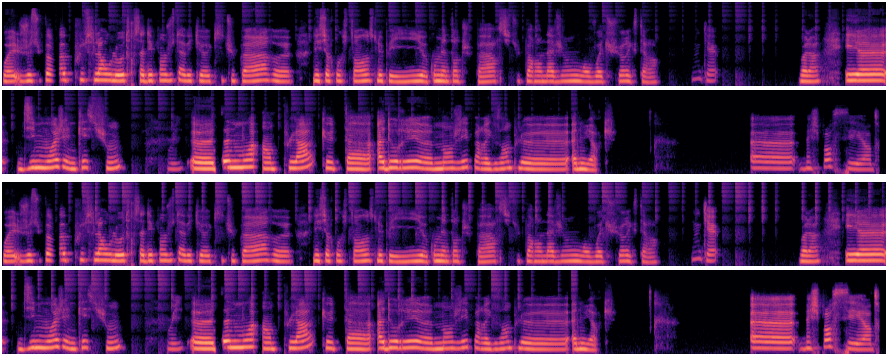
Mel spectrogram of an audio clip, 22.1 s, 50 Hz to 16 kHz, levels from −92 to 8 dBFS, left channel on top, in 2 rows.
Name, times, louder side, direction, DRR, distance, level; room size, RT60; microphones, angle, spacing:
voice 1, 0.0-3.6 3.9-8.2 10.0-12.6 13.4-18.7, left 1 dB, 10° left, 0.3 m, -21 dB
sound 1, 0.7-1.7 2.0-3.4 3.7-7.0 7.3-9.7 10.0-12.4 12.7-15.0 15.3-17.7 18.0-18.2, right 12 dB, 40° right, 5.2 m, -49 dB
voice 2, 8.6-8.9 13.1-13.3 20.4-22.0, right 7 dB, 70° right, 0.4 m, -27 dB
open air
head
